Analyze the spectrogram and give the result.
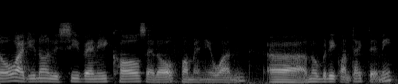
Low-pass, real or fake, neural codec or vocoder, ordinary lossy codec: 7.2 kHz; fake; codec, 16 kHz, 0.5 kbps, X-Codec, WavLM features, trained on Multilingual LibriSpeech; none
